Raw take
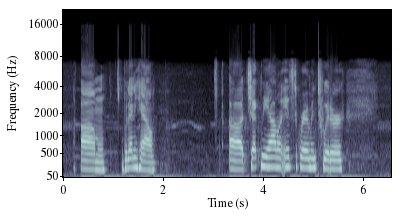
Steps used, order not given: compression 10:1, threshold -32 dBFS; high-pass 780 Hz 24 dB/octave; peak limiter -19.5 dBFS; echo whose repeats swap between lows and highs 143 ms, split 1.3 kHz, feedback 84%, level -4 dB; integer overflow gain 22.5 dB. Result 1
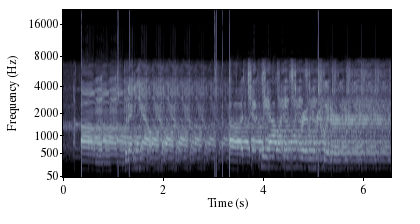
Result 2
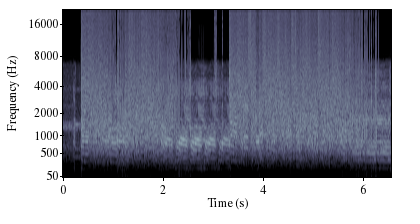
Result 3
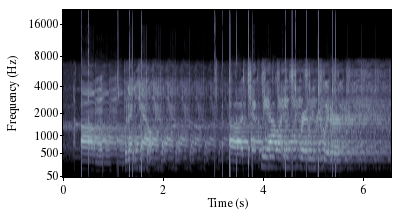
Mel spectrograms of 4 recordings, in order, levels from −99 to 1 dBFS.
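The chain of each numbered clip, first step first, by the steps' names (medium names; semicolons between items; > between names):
high-pass > peak limiter > echo whose repeats swap between lows and highs > compression > integer overflow; echo whose repeats swap between lows and highs > integer overflow > high-pass > compression > peak limiter; high-pass > compression > peak limiter > echo whose repeats swap between lows and highs > integer overflow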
